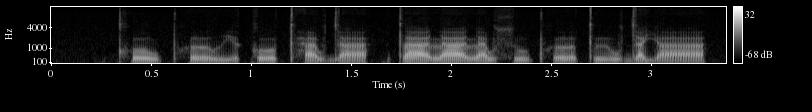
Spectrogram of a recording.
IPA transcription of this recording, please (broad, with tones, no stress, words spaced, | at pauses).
kʰoː˧w pʰɤː˩ ʋi˩ə̯koː˧ t̪ʰa˩˧wda˩˧ | t̪aː˥˨laː˥˨ la˩˧wsuː˩˧pʰɤː˧˩ t̪ɯː˧˥w da˧˩jaː˩˧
